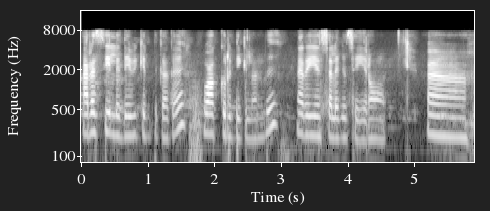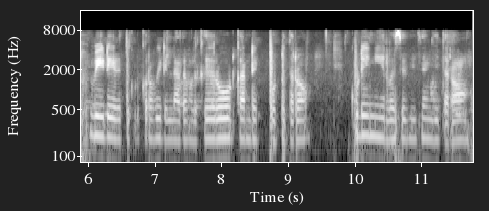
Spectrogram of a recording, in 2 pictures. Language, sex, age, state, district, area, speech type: Tamil, female, 45-60, Tamil Nadu, Dharmapuri, rural, spontaneous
